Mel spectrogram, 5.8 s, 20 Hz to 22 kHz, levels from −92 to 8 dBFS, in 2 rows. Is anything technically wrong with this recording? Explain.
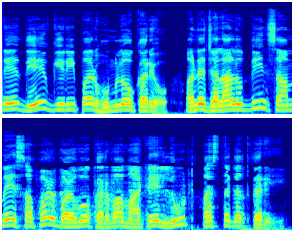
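Yes. From 3.03 s to the end of the speech, the stream drops to a lower bitrate. The connection likely slowed, so the player switched versions without a gap. The treble drops, nothing sounds above 11.5 kHz, and the swishy artefacts suggest a very low-bitrate HE-AAC encoding. Unlike a dropout, the sound never stops.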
